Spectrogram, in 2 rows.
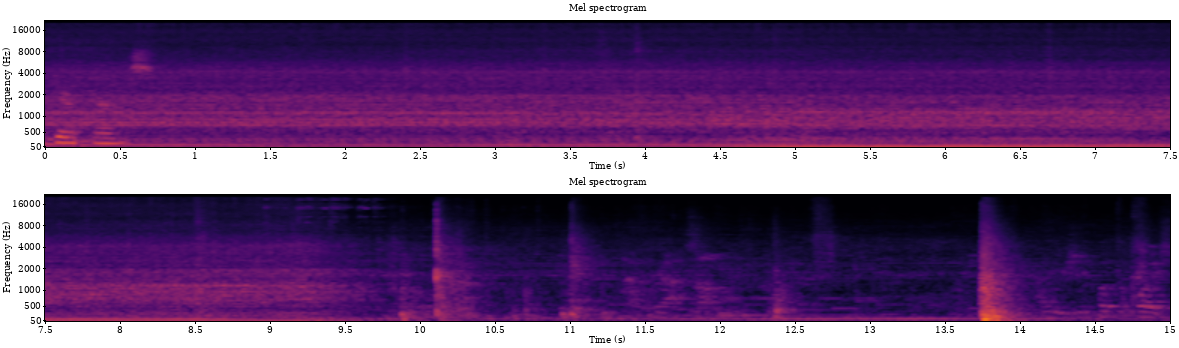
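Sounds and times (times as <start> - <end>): car engine idling: 0.0 - 9.8.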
